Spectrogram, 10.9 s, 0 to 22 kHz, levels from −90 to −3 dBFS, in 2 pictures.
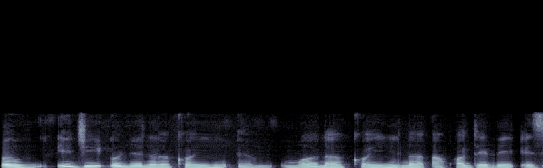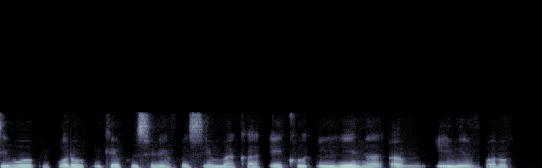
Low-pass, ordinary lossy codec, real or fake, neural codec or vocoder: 7.2 kHz; MP3, 64 kbps; fake; codec, 16 kHz, 0.8 kbps, ZipCodec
